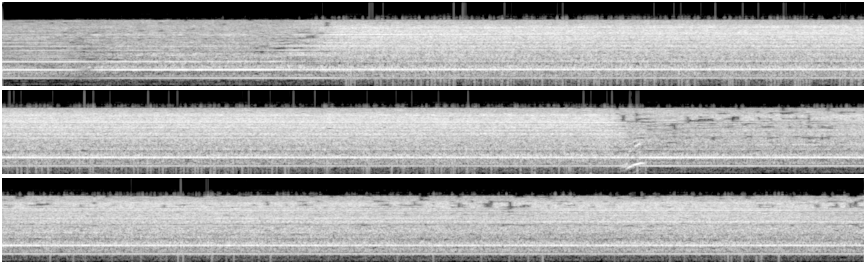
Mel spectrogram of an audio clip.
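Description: Heat gun blowing steadily while melting embossing powder on a Christmas gift card holder, a loud continuous whirring roar with a constant whine lasting throughout, close by, no talking.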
